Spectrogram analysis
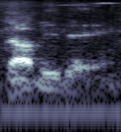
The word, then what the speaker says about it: Davide: Davide is 3 syllables. The accent, the hardest accent, is on the first syllable.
